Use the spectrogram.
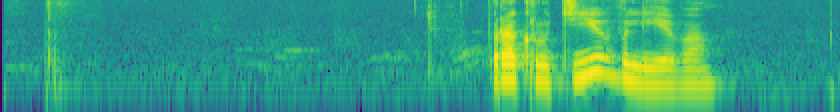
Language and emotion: Russian, neutral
